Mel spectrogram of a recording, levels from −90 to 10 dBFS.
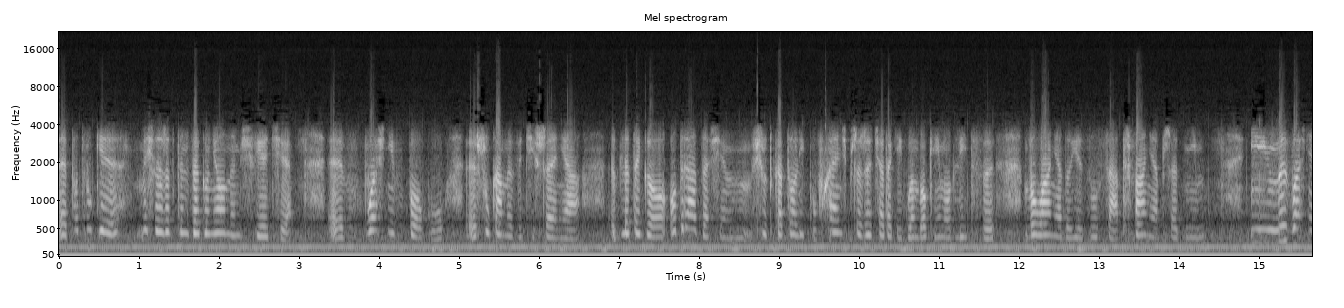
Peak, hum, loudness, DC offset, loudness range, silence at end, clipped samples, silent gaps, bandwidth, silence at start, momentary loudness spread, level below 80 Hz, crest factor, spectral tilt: -2 dBFS; none; -18 LUFS; 7%; 2 LU; 0 s; under 0.1%; none; over 20 kHz; 0 s; 10 LU; -56 dBFS; 18 dB; -4.5 dB/octave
